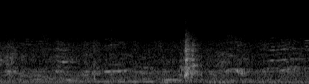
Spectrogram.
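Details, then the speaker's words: Sakura 737 amplifier with no sound, power transistors removed and powered through a series light: single sharp click at power-up over quiet hiss; protection relay engages, so fault lies in shorted power transistors. "Oh, yun. Okay, narinig nyo. Ibig sabihin nagre-relay na."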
